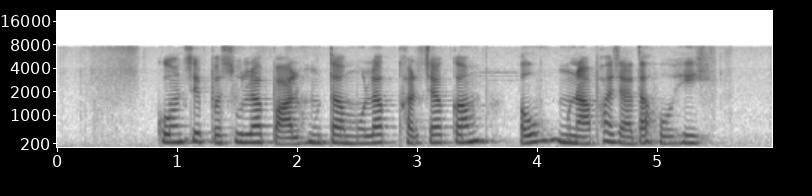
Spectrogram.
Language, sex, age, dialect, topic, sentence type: Chhattisgarhi, female, 18-24, Central, agriculture, question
